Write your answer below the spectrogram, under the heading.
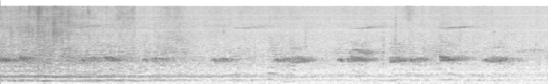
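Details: Giant honey bees, kept for honey: a steady low humming drone with layered harmonics, overlaid by short higher buzzy bursts that repeat roughly every second toward the end.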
